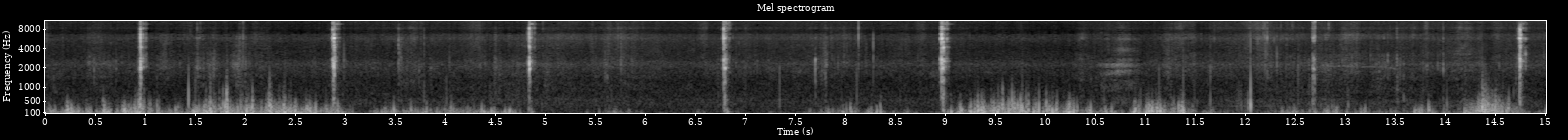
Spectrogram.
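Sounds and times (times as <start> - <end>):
churned earth noise: 0.0 - 9.4, 10.3 - 15.0
pick striking rocky soil: 0.5 - 2.1, 2.8 - 5.9, 6.5 - 9.2, 11.9 - 15.0.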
